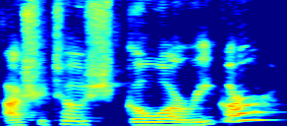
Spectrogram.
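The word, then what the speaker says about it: Ashutosh Gowariker: I think his name is pronounced Ashutosh Gowarikar.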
